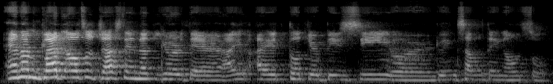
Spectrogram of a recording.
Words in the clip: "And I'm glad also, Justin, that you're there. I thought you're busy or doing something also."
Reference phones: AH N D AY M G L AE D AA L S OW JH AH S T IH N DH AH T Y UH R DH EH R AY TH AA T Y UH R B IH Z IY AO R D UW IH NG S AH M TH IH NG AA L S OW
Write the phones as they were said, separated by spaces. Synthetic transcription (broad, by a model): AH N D AY M G L AE D AA L S OW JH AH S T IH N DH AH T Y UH R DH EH R AY T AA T Y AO R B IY S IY AO R D UW IH NG S AH M TH IH NG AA L S OW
